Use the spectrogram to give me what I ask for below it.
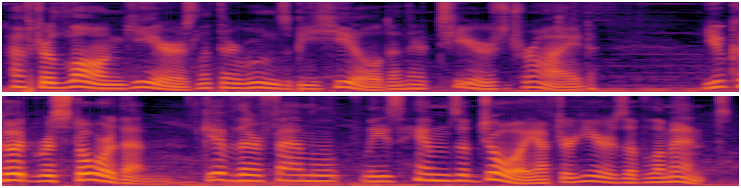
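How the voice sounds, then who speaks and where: A solemn goddess, as a male player reads her out in a fantasy game. The voice is lifted higher, with lively swoops and a lofty storytelling manner. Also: unhurried, faint music behind. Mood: lofty, consoling. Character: grave goddess speaking through birds, read aloud. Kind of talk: dramatic reading of game text.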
